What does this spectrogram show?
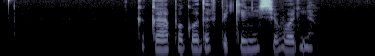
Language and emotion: Russian, neutral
